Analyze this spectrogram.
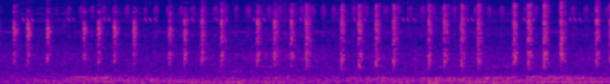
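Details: Hungry cinnamon bittern chick whose parent has not brought food, giving rapid dry ticking pulses, several per second in uneven bursts, sharp and clicky across a broad range, over low background rumble.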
